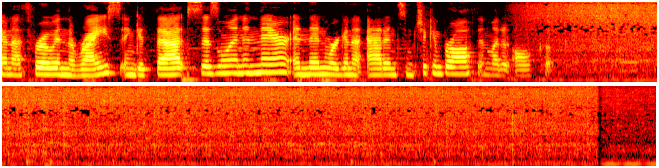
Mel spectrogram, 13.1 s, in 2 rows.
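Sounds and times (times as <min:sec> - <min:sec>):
food sizzling in a pot: 0:05.0 - 0:13.0.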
